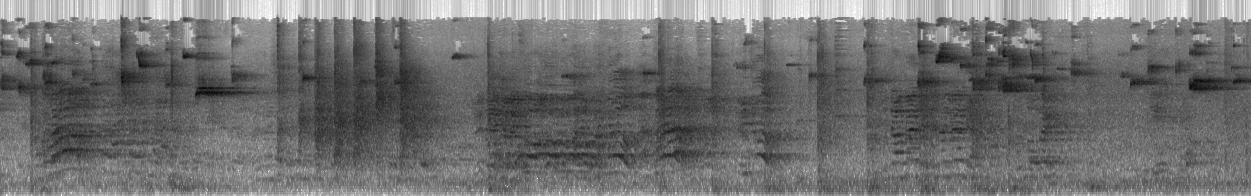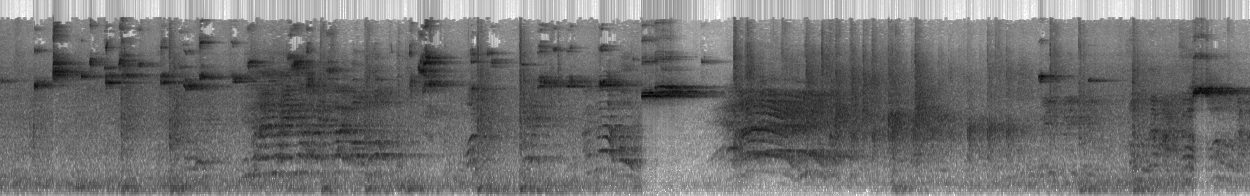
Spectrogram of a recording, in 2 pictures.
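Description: Pickup basketball game on a hardwood gym floor: the ball bouncing and players calling out to each other, echoing in the hall.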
